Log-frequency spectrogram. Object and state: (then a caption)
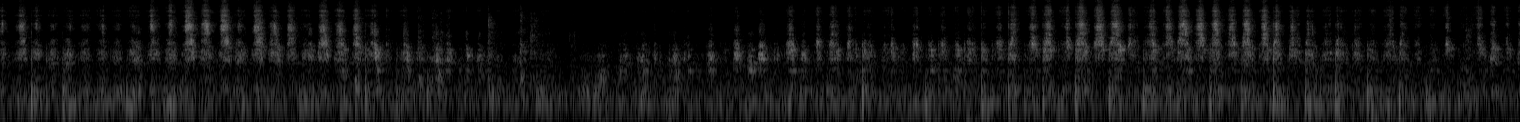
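Scratch-art paper being scratched with a stylus. A wooden stylus scratches rapid, repeated strokes into a black-coated scratch-art paper page in a spiral book, near the teapot motif. The sound is a dry, bright rasping at roughly three strokes per second, with no ring after each stroke. It eases off and softens for a moment around the middle before the strokes pick back up.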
